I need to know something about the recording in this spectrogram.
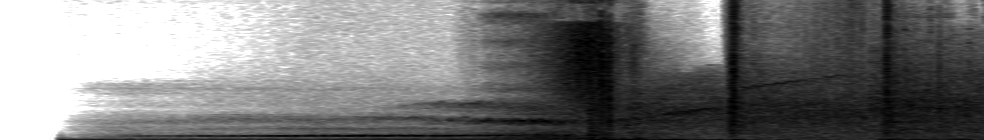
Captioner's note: aircraft whooshing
